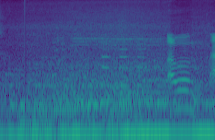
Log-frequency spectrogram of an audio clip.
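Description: Steady noise of a motor vehicle passing close by, over a constant low hum; a woman's voice comes back near the end.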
